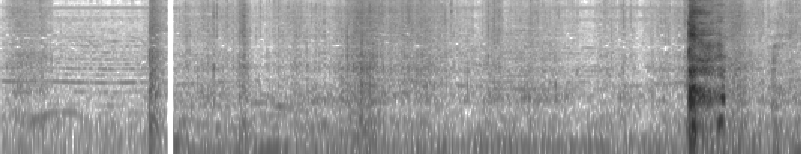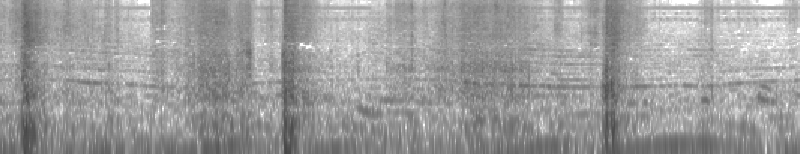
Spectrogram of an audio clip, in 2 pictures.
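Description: Plastic bags rustle and crinkle as they are set down on a sack.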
